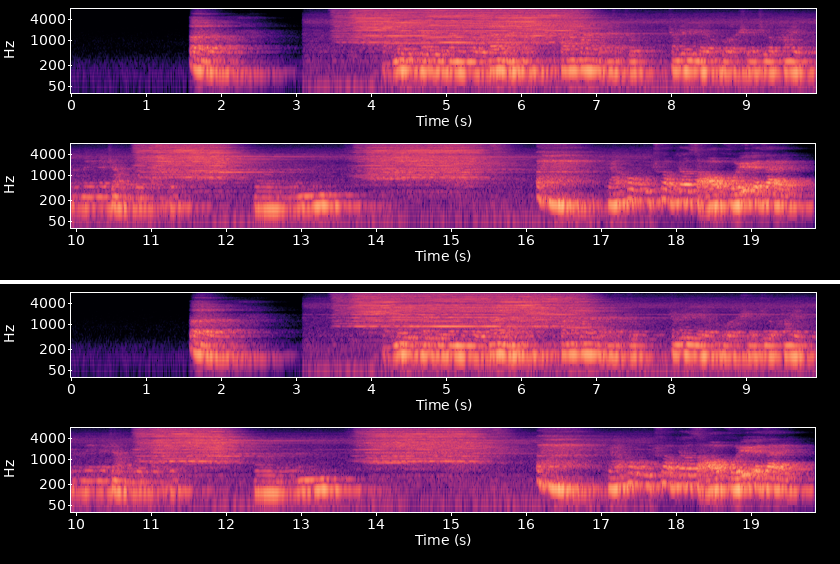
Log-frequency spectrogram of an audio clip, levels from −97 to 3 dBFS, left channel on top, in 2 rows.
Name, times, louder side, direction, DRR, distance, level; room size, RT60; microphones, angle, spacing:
voice 1, 1.6-2.3 4.0-7.6 8.0-11.9 12.4-13.4 14.8-15.7 16.1-19.5, equal, 55° left, -7 dB, 1.7 m, -26 dB
sound 1, 3.1-17.7, left 1 dB, 15° left, 2.1 m, -28 dB
13.5 x 6.3 x 2.7 m, 1.3 s
head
